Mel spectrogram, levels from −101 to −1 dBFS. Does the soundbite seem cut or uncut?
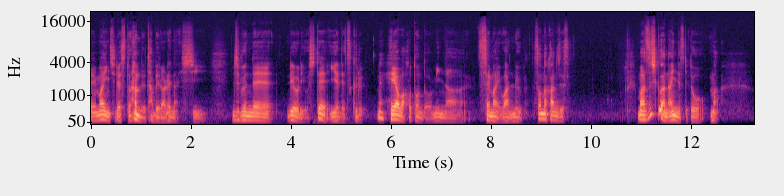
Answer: uncut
